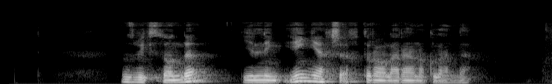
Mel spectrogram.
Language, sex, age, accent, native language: Uzbek, male, 25-34, Andijon, Uzbek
